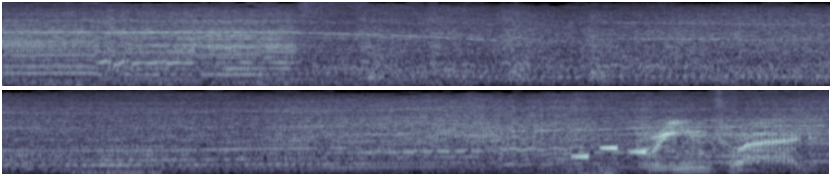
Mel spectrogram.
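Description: A racing car engine drops in pitch as the car brakes into a corner.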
